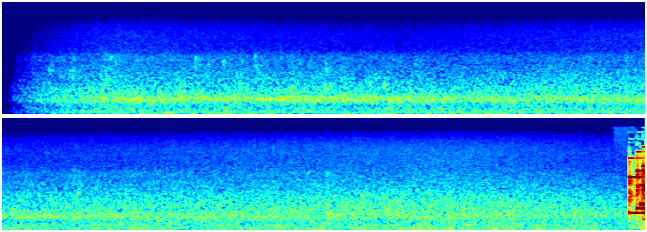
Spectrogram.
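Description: Faint, steady background noise that fades in over the first second: an even rumble and hiss with no tones or rhythm, and no music yet.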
